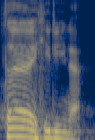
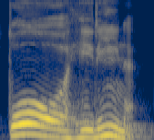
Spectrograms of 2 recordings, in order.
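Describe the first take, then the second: First: The first consonant is light and thin. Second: The first consonant is heavy and full. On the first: The speaker calls it wrong. "We never say ta, ta, tahirina. It's wrong" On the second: The speaker calls it right. "We have to pronounce them strongly"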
